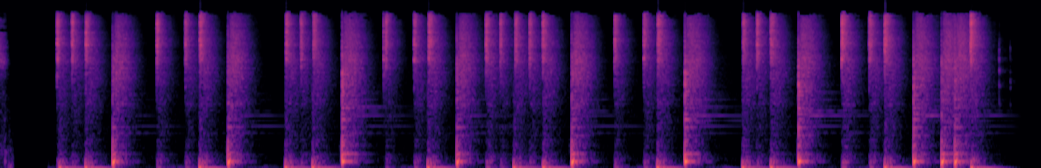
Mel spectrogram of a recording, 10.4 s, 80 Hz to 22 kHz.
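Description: Drum groove played with sticks: kick drum thumps under repeated hits on a Creative Percussion Skinny Stax cymbal stack mounted on an FX Post above a 14 x 4 inch maple snare. The playing starts about half a second in and stops at the very end.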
